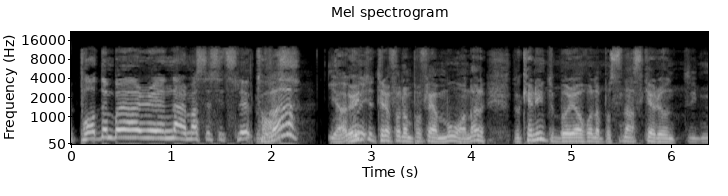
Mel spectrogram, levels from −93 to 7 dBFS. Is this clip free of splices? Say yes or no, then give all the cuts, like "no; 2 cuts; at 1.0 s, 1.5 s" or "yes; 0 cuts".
no; 1 cut; at 2.4 s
